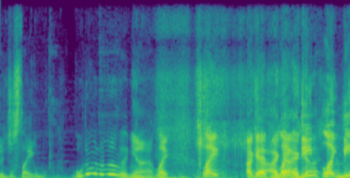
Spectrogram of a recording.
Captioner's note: blabbering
